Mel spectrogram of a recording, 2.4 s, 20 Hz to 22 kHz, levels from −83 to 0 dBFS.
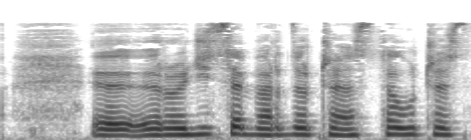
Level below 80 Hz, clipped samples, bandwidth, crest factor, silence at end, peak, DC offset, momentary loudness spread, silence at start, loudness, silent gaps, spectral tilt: -52 dBFS; under 0.1%; 11.5 kHz; 16 dB; 0 s; -6 dBFS; under 0.1%; 4 LU; 0 s; -21 LUFS; none; -5 dB/octave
